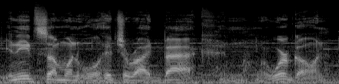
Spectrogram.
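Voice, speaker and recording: A man's voice: low-pitched, expressive, moderate pace, music in the background. A man playing a chatty, folksy, laid-back taxi driver in a video game, rambling along informally. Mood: chatty, easygoing. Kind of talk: English video game cutscene acting.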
